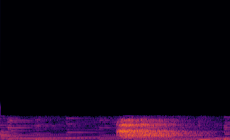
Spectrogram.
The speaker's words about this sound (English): Inhale. Exhale.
